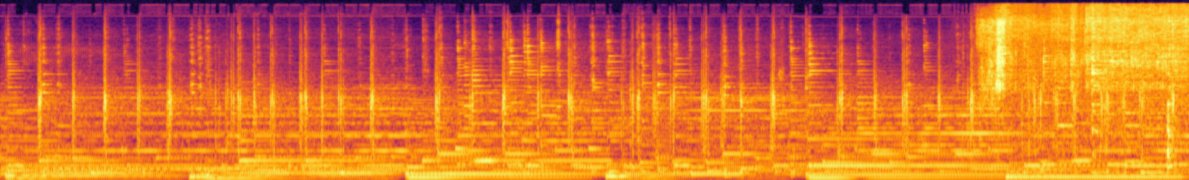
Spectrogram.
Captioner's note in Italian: Applauso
